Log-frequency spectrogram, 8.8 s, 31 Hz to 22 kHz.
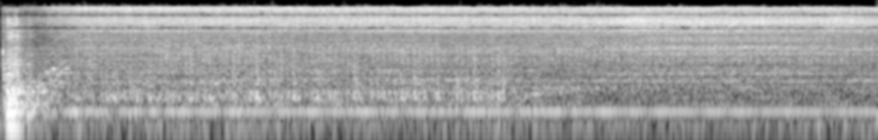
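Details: Refurbished BIRO 3334 band saw, 3 HP TEFC motor, non-slip V-belt, 124 x 5/8 in blade at 3,200 ft/min, 220V three-phase: starts with a thump then steady motor hum and even blade hiss, no knock or squeal; normal running.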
